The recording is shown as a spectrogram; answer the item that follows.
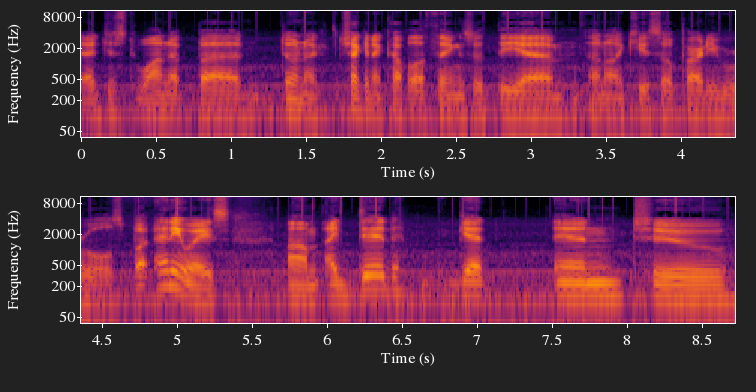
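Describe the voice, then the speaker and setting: Deep-voiced man over clear background noise. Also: a bit bright. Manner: informal, step-by-step explaining. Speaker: amateur radio operator demonstrating contest setup. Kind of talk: casual unscripted tutorial, thinking aloud. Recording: noisy vehicle interior, clear background noise.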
